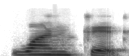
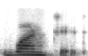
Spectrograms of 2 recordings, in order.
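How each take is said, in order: First: The ending has a full, clear vowel. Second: The ending has a neutral middle vowel. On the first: The speaker calls it wrong. "We don't say wanted" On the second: The speaker calls it right. "but we say wanted"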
